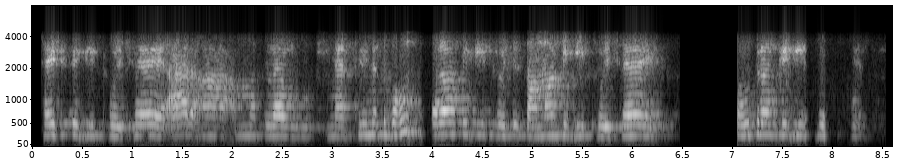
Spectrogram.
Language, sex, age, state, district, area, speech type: Maithili, male, 45-60, Bihar, Sitamarhi, urban, conversation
